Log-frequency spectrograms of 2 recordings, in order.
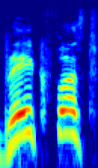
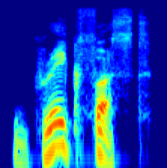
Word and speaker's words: breakfast: herself by the way the pronunciation is not break fast the orientals the Indians Chinese Japanese Koreans right we tend to say breakfast it is not break fast the word is break first break first she prepared breakfast for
